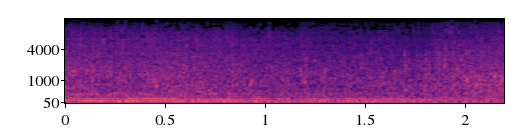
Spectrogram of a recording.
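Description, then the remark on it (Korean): A boat's outboard motor drones over rushing water noise, its low engine hum easing off after the first moment as the boat slows and circles toward another boat, with steady splashing continuing throughout. “그녀는 선외 모터의 속도를 낮추더니 내 배를 선회하며 다가온다.”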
